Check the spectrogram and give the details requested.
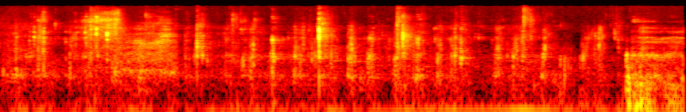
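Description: Close-miked chewing and lip-smacking of people eating steamed pork momos: a run of small, irregular wet clicks, with a short louder burst near the end.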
